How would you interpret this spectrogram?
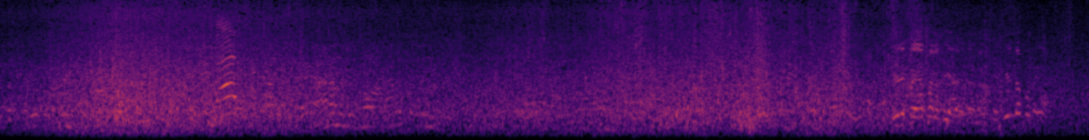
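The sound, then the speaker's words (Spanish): Steady rushing river water fills the scene, a broad continuous splashing roar with surges and sloshes as a human chain of men holding hands pushes across the river in the jungle; indistinct voices sit faintly in the background. “Es una cadena humana de puros hombres agarrados de la mano, empujándose en los unos gatos cruzando el río.”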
